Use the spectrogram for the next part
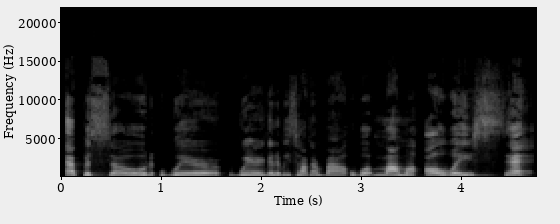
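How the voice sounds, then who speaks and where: Lively, laughing podcast host, a woman. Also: medium pitch, measured pace, no echo, studio quality. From Brooklyn, New York. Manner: playful, laughs often. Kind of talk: casual chat.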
